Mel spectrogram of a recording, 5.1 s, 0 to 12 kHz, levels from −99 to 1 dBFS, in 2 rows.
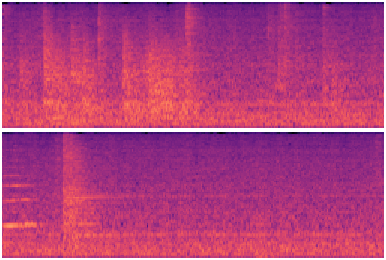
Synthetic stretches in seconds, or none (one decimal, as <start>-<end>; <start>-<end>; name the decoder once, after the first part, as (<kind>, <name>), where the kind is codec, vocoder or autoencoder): none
